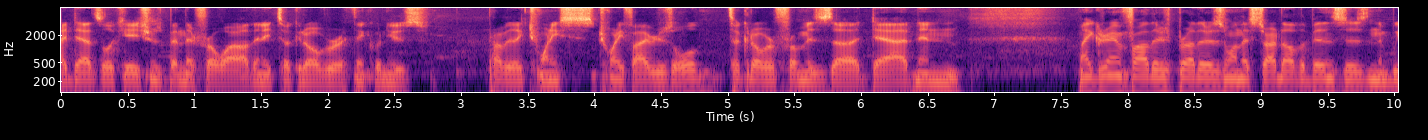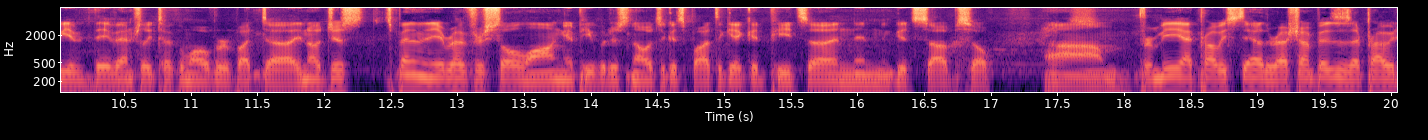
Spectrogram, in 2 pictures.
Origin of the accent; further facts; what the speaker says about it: Springfield, Massachusetts, United States; now in Longmeadow, United States; Longmeadow now. But Longmeadow. I grew up in East Long, Springfield.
